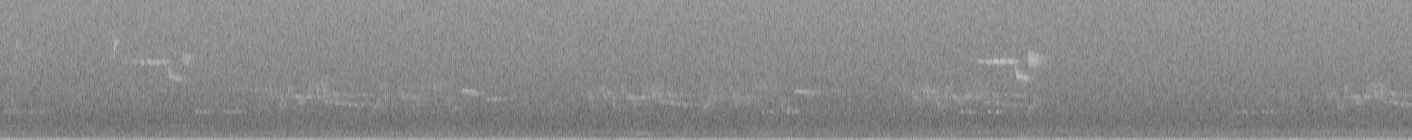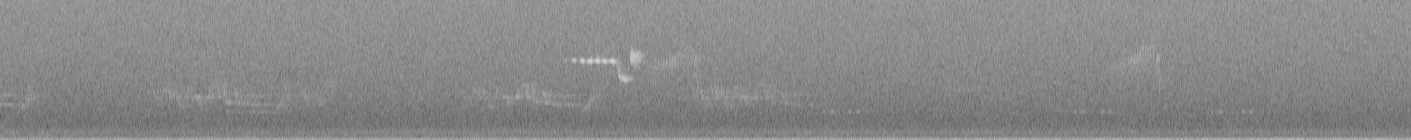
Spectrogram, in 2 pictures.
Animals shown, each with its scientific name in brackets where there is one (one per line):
Black-capped Chickadee (Poecile atricapillus)
Black-throated Green Warbler (Setophaga virens)
Blue Jay (Cyanocitta cristata)
Northern Parula (Setophaga americana)
Purple Finch (Haemorhous purpureus)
